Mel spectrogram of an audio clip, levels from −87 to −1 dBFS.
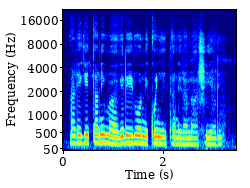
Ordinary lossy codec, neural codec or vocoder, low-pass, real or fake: none; codec, 44.1 kHz, 7.8 kbps, Pupu-Codec; none; fake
